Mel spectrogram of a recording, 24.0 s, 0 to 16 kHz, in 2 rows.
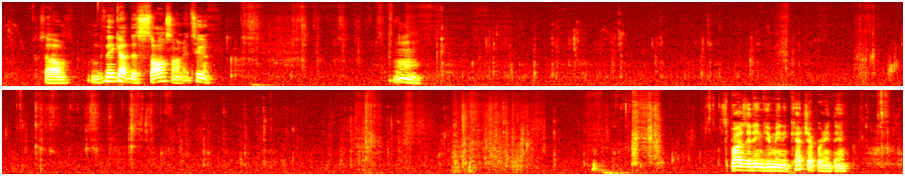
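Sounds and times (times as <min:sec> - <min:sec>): person chewing: 0:03.0 - 0:18.0, 0:23.4 - 0:24.0
soft crunches: 0:16.4 - 0:21.6.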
